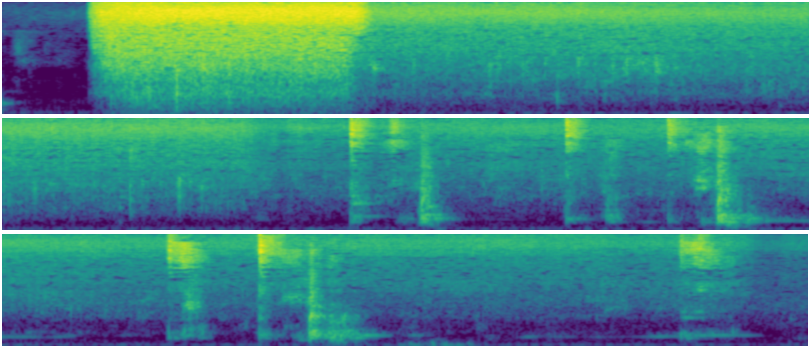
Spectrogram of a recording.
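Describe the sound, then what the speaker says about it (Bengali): Spinach dropped into hot oil with panch phoron and blackened dried chilli, setting off a loud burst of spitting sizzle that fades to a quieter fry under a run of sharp utensil clanks and stirring knocks. "শুকনা লঙ্কাটা কালো হয়ে গেলে এর মধ্যে দিয়ে দেব পালং শাক"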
